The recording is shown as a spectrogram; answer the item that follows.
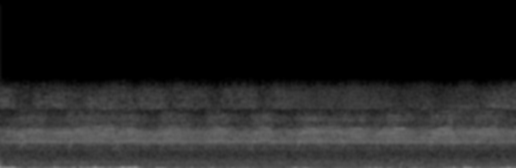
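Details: Cicadas droning by a road lined with blooming marigolds; the high, even buzz holds throughout, over muffled wind noise and a few soft bumps early on.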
